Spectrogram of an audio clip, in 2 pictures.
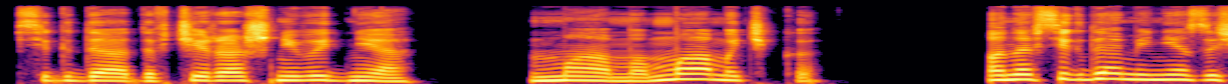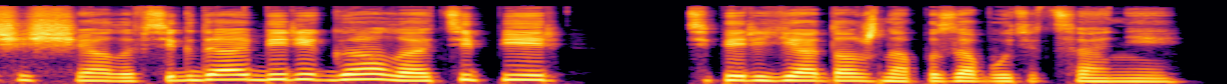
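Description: A woman's voice: medium pitch, normal speed, no echo, studio quality. A woman reading a first-person story aloud in an emotional, intimate way. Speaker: narrator. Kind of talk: first-person audiobook narration.

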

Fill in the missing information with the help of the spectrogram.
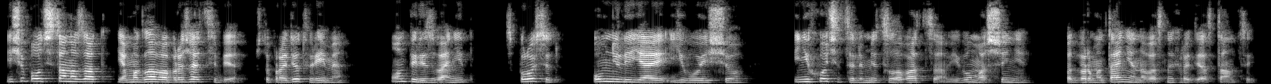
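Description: A woman's voice: mid-range voice, moderate pace, muffled recording. A woman narrating a first-person audiobook in an emotional, bitter manner. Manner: emotional, bitter, sobbing at times.

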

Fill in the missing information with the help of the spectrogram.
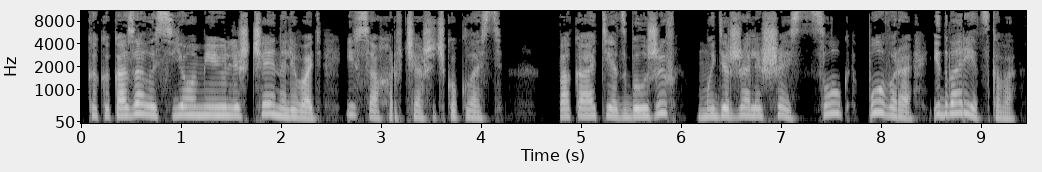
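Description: A woman's voice: on the high side, expressive, moderate pace, darkish tone, no echo, studio quality. A woman voicing a timid young noblewoman in an audiobook, speaking in a hesitant, subdued way.

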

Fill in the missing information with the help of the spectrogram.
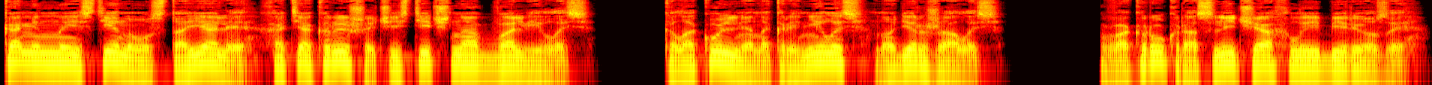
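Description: A man giving steady scripted audiobook narration of an action story. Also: fairly low pitch, normal speed, no echo, studio quality.

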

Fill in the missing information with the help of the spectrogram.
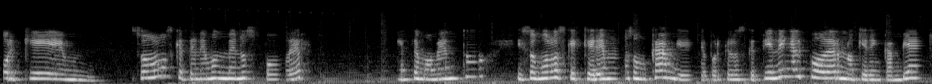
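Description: A middle-aged woman with a Costa Rican Spanish accent, her voice sitting high at a normal speed, answers interview questions earnestly and emphatically, repeating phrases to drive points home. She co-founded a community radio organization. The audio is muffled and lo-fi, with music in the background.

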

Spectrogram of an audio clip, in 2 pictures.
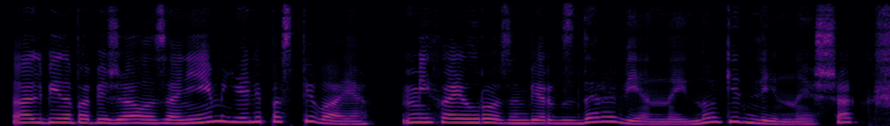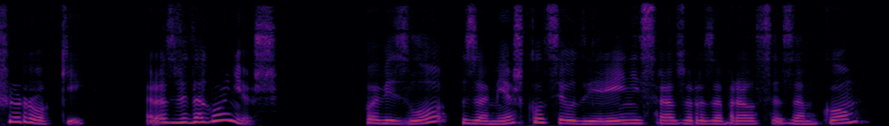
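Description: A woman reading an audiobook aloud in an expressive storytelling manner. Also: moderate pace, dry recording, studio quality. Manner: expressive, shifting into shrill character voices. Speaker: audiobook narrator. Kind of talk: scripted narration.

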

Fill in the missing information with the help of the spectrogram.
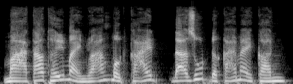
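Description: A man's voice: a little high, fast, a bit bright, pitched above the performer's own voice. A man voicing a chatty, stammering young male sidekick who whines a lot in a spoken ghost story. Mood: cheeky.

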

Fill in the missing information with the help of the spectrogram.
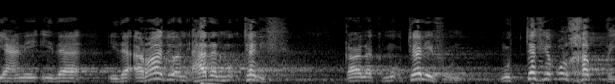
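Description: A man's voice: sits high, sharp tone. A man teaching a mosque class, often stopping to quiz students and restarting words. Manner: keeps asking students check questions, many stuttered restarts. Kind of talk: mosque lesson on hadith terms. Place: mosque hall. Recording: reverberant mosque hall.

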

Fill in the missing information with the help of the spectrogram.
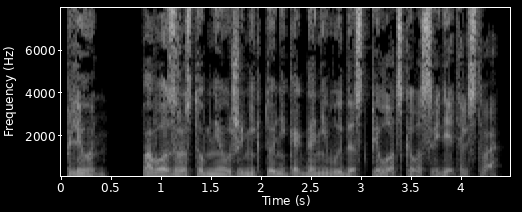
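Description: A man voicing a gruff, blunt older male artist in an audiobook. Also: a bass voice, animated, fairly quick, mellow, no room sound, clean studio sound, full character voice. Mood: wistful. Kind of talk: audiobook character voice.

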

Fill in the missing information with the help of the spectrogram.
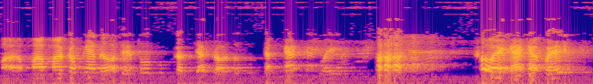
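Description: A man's voice: high-pitched, animated, quick pace, creaky, bright, forceful tone, poor audio. An older man, a Buddhist monk, giving a frank, blunt dharma talk and repeating words for emphasis.

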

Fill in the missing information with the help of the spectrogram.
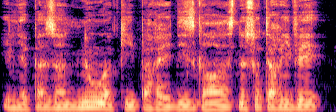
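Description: Audiobook: reader doing a fatherly, shrewd stage director, mellow, husky. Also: fairly low pitch, flat delivery, a little fast. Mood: coaxing. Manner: coaxing, paternal. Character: older male troupe director, soothing, shrewd.

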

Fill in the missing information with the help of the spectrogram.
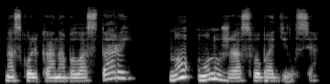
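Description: A guarded, troubled young heroine, read by a woman in an audiobook, suspicious and earnest. The voice is low, mellow and husky, close to the narration, and the recording is dry. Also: lively intonation, fairly quick, no room sound. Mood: weary. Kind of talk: audiobook character voice.

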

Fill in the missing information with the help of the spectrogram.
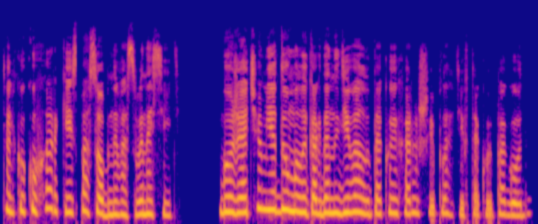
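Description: A man's voice: extremely high pitch, fairly even intonation, a little fast, darkish tone, no room sound, studio quality, pitched above the performer's own voice. A man voicing a capricious, hysterical young noblewoman with a Polish accent in an audiobook. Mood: capricious complaining. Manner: shrieking, frantic, capricious.

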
